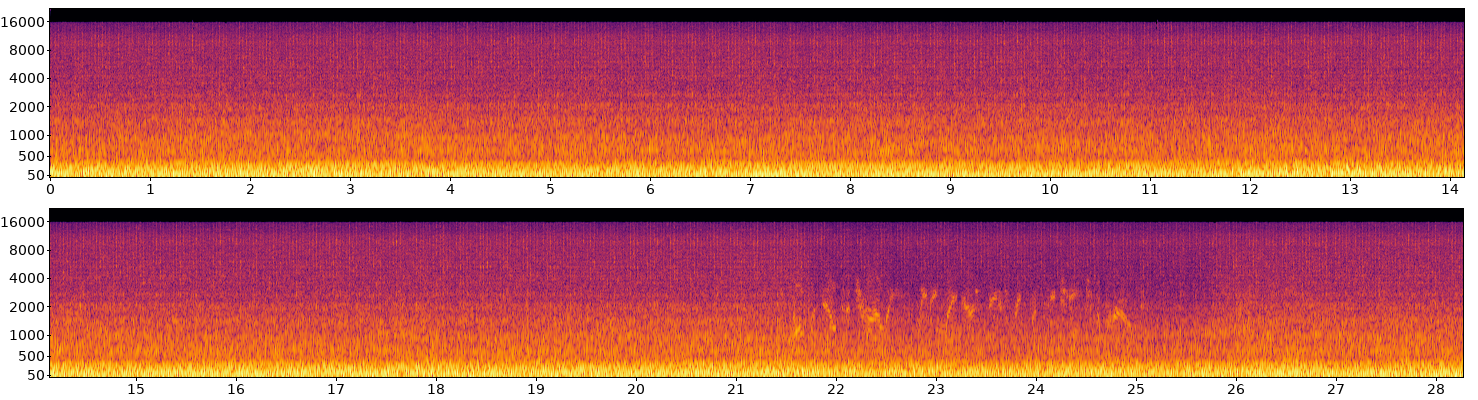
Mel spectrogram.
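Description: A propeller engine drones steadily and loudly.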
